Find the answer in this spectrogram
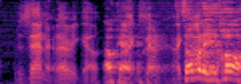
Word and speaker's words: Zenner: and I was go for itou Z Zach zerner what last name Z zenner there we go somebody ho ho somebody gave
